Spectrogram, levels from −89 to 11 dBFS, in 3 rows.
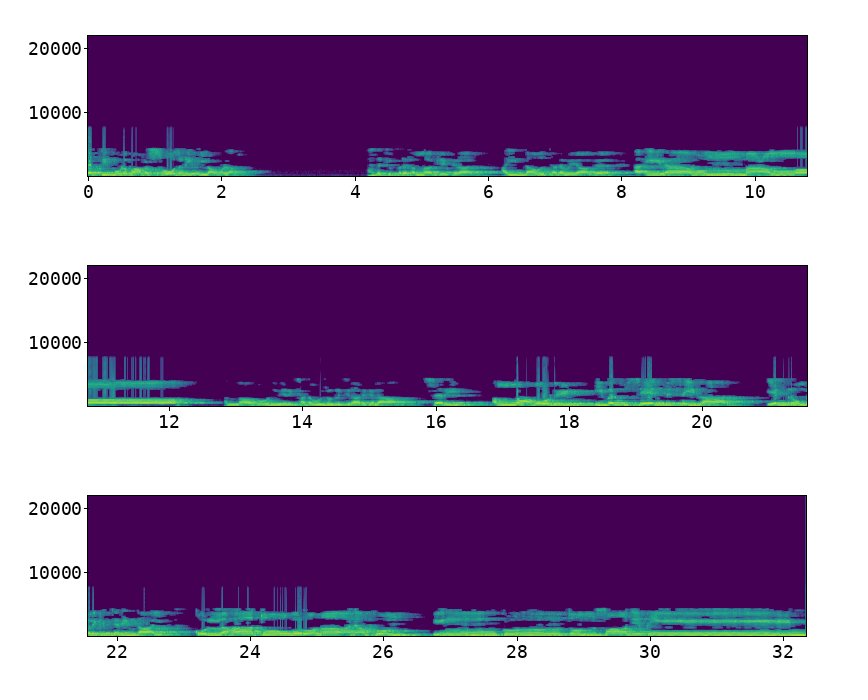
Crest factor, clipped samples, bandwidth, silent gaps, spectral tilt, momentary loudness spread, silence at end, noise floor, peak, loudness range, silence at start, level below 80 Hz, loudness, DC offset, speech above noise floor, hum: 10 dB; 0.4%; 4.7 kHz; none; -9 dB/octave; 8 LU; 0 s; -79 dBFS; 0 dBFS; 4 LU; 0 s; -52 dBFS; -10 LUFS; under 0.1%; 70 dB; none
